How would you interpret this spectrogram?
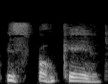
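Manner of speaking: Spokane ending like "can", after a chuckle; amused short-A Spokane, rhymes with "pan"; corrected Spokane. Shown as a demonstration. Preacher owning up to being corrected, Spokane with a short A. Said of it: "I've been corrected by that more than once".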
